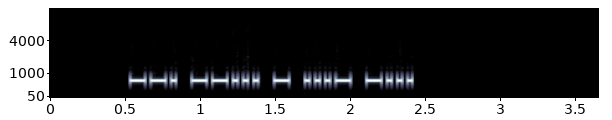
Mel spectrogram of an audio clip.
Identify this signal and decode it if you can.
Morse code, heard as a keyed tone, about 34 wpm, 700 Hz. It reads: G7TVB
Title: DXCC-100 Call Signs - 5 Characters - Repeated 3x - 35wpm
